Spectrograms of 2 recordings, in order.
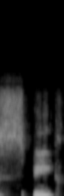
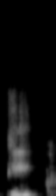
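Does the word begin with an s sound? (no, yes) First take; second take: yes; no. First: The word begins with an s sound. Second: The word begins without any s sound. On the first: "instead of saying speak" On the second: "they'll remove the S"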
